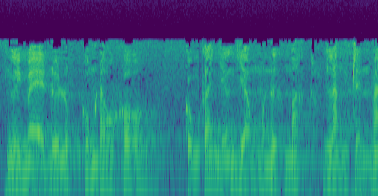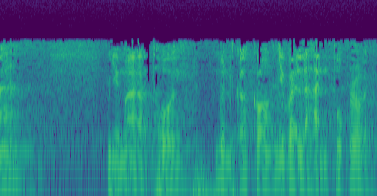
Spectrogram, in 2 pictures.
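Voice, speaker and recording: A man telling a story slowly and deliberately to listeners he addresses as children. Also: on the low side, long reverb tail, slight background noise. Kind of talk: slow spoken storytelling to listeners. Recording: dull lo-fi recording with music.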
